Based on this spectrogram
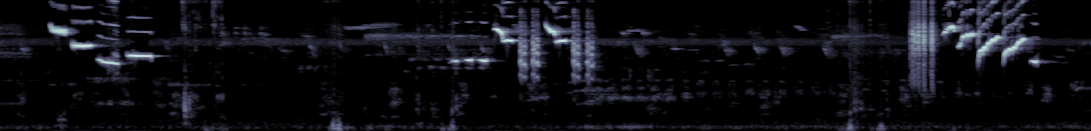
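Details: Morning flute-style sulingan singing by a brown-chested jungle flycatcher, played as a training recording for other birds: three separate phrases of high whistles, each sliding downward in quick steps, with scratchy clicks between them.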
